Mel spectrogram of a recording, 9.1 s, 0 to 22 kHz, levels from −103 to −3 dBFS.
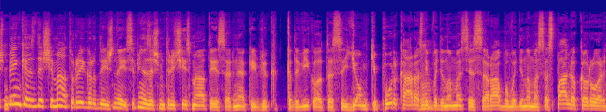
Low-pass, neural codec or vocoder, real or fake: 14.4 kHz; none; real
